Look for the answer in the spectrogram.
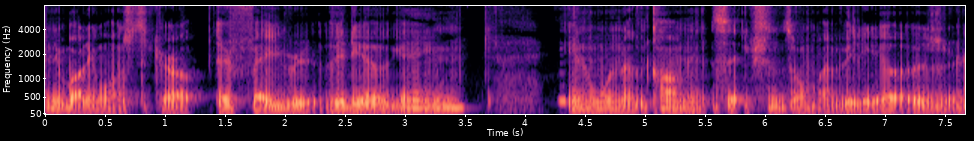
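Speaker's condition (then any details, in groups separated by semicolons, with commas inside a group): Spastic quadriplegic cerebral palsy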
